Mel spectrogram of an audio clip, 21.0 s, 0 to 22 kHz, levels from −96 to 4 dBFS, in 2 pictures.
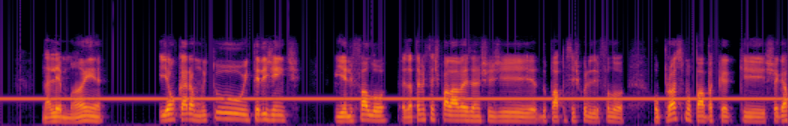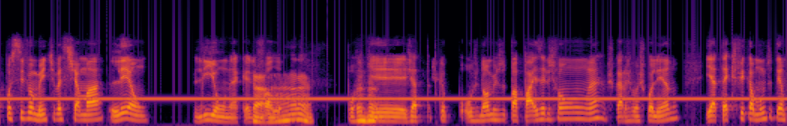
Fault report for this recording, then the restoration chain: crackle 21/s -29 dBFS
tone 790 Hz -30 dBFS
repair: de-click; notch 790 Hz, Q 30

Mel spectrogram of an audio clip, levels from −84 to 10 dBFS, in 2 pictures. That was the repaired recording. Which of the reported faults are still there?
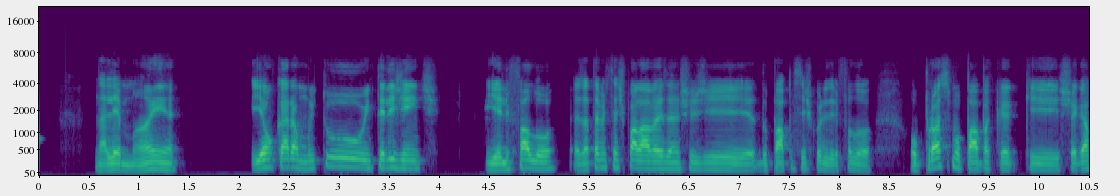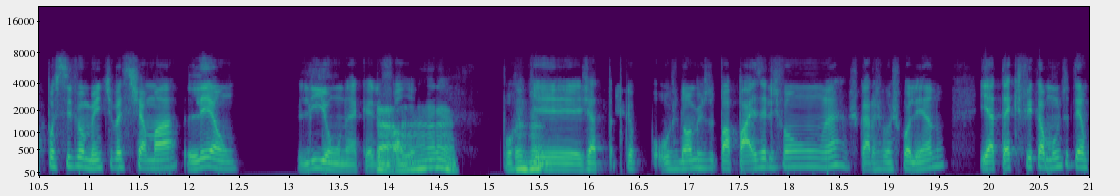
none

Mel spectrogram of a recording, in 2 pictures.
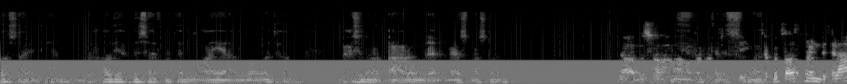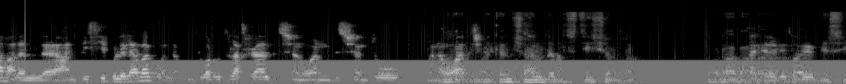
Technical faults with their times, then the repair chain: buzz 50 Hz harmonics 22 -30 dBFS
crackle 48/s -31 dBFS
8.72 pop -6 dBFS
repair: de-click; de-hum 50 Hz, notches 22

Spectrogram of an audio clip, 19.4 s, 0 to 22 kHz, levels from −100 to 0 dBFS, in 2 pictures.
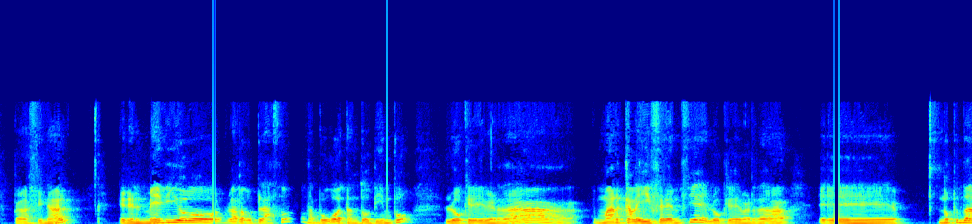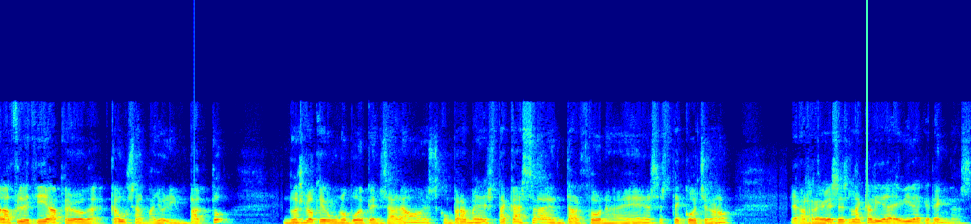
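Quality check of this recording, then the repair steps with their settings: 2.13–2.15 gap 22 ms
3.87 pop -18 dBFS
8.34–8.39 gap 50 ms
11.66 gap 2.2 ms
18.39 pop -8 dBFS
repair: de-click; interpolate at 2.13, 22 ms; interpolate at 8.34, 50 ms; interpolate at 11.66, 2.2 ms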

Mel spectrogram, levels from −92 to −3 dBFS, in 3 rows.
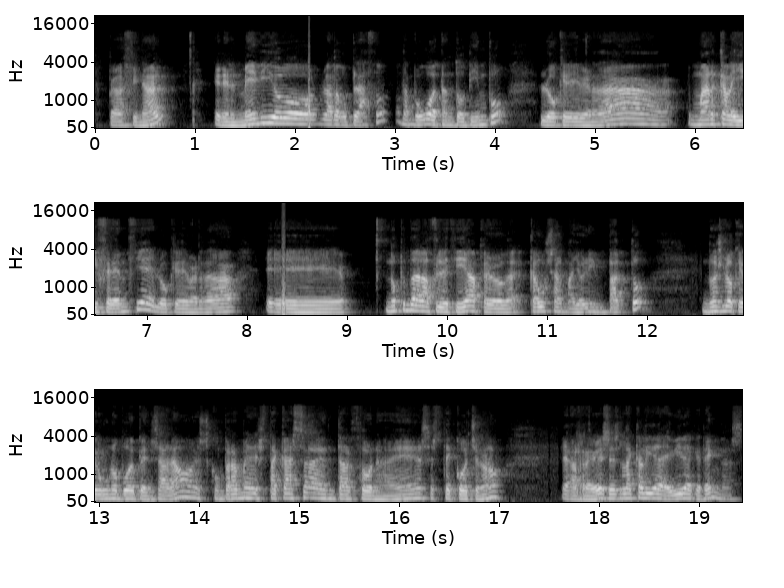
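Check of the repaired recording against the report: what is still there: none

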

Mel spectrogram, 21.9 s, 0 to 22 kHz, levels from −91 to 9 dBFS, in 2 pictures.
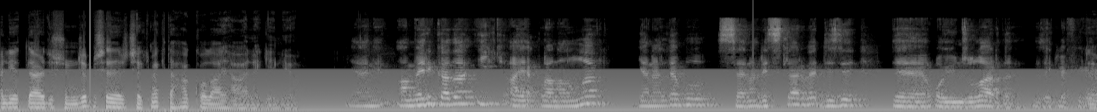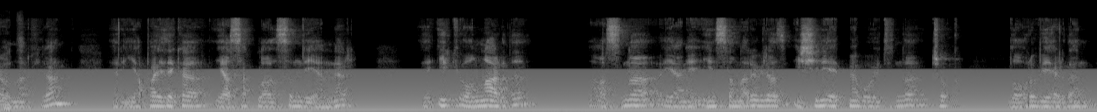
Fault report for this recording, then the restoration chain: buzz 50 Hz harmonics 38 -30 dBFS
0.9 pop -2 dBFS
7.53 pop -15 dBFS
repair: de-click; de-hum 50 Hz, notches 38

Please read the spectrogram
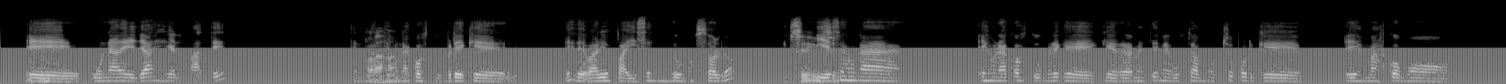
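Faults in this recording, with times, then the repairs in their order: buzz 60 Hz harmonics 34 -27 dBFS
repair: de-hum 60 Hz, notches 34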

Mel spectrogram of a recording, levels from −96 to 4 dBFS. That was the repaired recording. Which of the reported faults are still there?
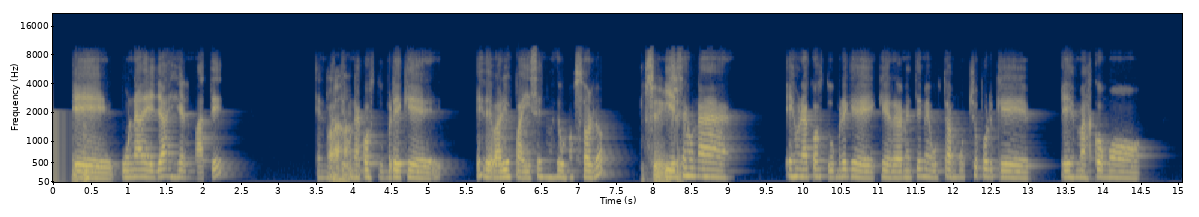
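none

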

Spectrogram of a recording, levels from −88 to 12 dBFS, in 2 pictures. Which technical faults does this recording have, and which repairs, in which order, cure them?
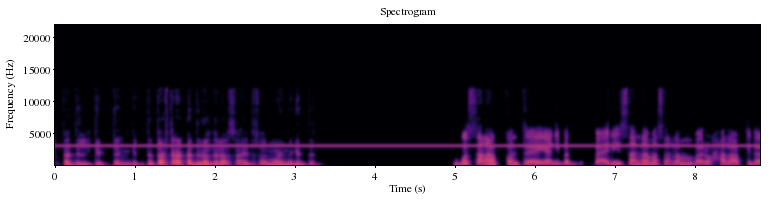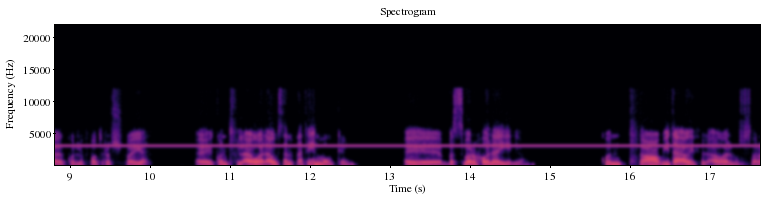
tone 3100 Hz -37 dBFS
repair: notch 3100 Hz, Q 30

